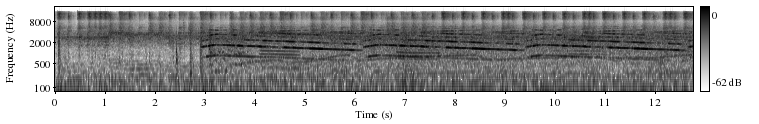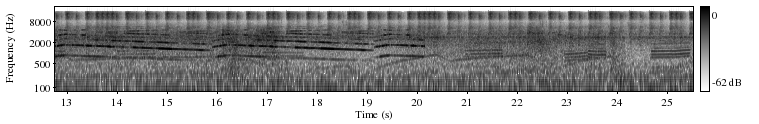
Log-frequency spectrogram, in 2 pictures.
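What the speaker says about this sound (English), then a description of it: "Police car." A police car siren in the Driver 2 driving game wails continuously in repeating rising and falling sweeps, loud and steady over engine rumble for the whole stretch.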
